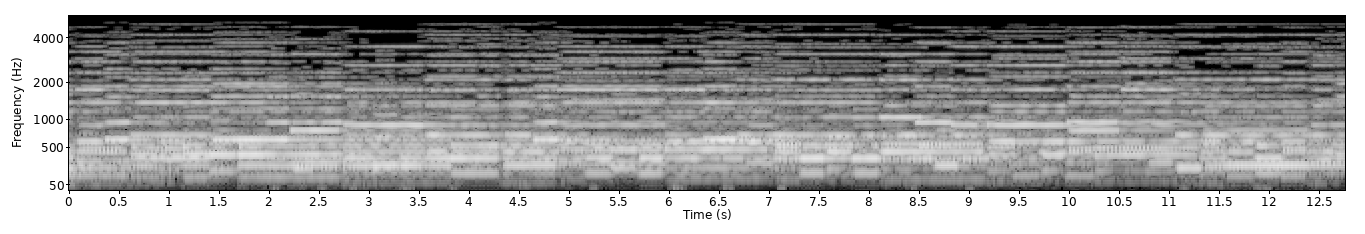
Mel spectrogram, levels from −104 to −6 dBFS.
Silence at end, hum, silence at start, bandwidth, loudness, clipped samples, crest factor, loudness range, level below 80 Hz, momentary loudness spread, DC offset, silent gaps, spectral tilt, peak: 0 s; none; 0 s; 5.2 kHz; -21 LUFS; under 0.1%; 14 dB; 2 LU; -66 dBFS; 4 LU; under 0.1%; none; -9 dB/octave; -8 dBFS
